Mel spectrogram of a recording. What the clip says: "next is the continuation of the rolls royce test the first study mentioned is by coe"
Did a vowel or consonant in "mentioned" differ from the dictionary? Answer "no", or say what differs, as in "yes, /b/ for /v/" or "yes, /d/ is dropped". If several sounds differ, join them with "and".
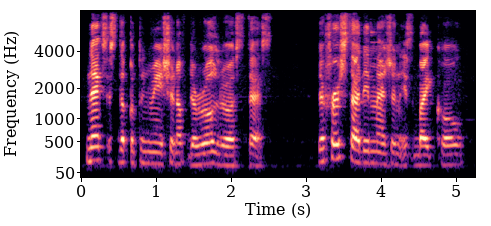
yes, /d/ is dropped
